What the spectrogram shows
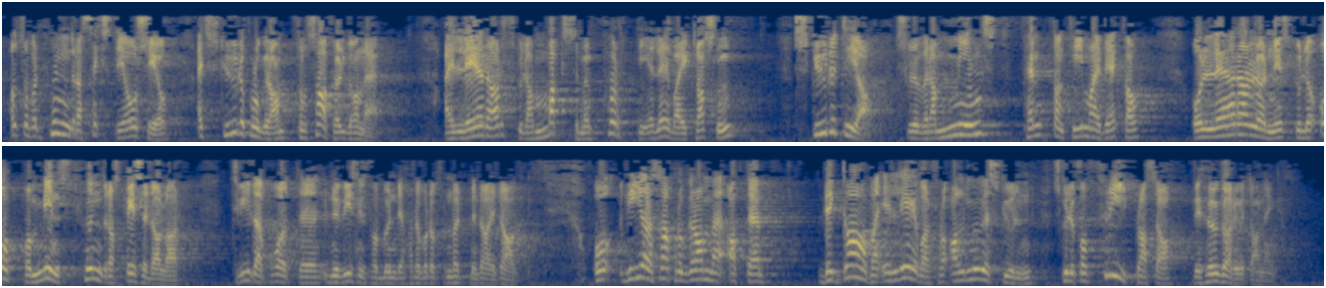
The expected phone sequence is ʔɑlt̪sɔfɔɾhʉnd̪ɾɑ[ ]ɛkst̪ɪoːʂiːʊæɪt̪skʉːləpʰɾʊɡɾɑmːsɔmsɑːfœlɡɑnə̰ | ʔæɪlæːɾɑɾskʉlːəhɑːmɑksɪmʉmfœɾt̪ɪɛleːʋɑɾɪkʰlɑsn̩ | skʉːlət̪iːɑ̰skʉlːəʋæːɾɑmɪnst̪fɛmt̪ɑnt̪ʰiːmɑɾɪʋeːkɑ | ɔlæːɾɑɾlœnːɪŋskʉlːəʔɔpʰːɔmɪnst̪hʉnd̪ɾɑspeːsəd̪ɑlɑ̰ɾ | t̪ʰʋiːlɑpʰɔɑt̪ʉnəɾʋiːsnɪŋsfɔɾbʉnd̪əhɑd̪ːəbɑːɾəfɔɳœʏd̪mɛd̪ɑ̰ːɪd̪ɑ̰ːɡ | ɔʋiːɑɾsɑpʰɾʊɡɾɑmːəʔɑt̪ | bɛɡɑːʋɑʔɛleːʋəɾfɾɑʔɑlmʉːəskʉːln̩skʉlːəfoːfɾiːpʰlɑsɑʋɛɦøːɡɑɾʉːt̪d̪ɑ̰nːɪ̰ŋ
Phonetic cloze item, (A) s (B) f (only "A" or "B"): A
